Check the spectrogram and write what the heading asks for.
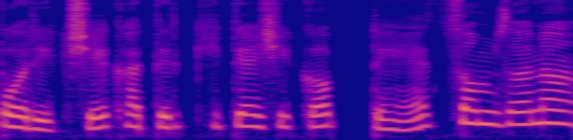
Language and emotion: Goan Konkani, fearful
